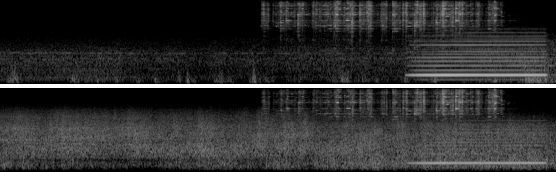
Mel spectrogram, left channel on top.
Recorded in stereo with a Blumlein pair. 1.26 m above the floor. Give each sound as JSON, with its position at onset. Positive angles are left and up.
{"t": 2.6, "sound": "keys jangling", "azimuth_deg": 55, "distance_m": 2.0}
{"t": 4.0, "sound": "a violin", "azimuth_deg": 65, "distance_m": 1.2}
